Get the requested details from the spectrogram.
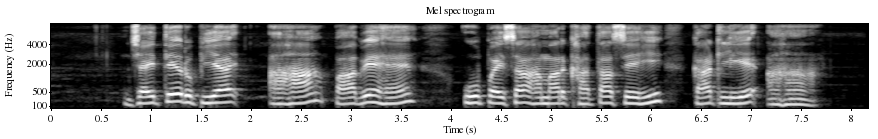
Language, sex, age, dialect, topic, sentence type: Magahi, male, 41-45, Northeastern/Surjapuri, banking, question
